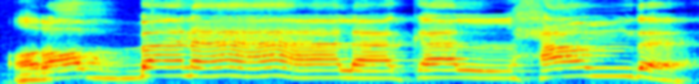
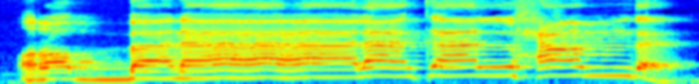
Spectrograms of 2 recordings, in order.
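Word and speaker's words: رَبَّنَا لَكَ الْحَمْد: যোগ করে ওয়ালাকাল হামদে সেটাও বলা যেতে পারে রব্বানালাকাল হামদ হামদ হামদ রব্বানালাকাল হামদ আমার সাথে বলুন আরেকবার রব্বানালাকাল হামদ হামিম জবর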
